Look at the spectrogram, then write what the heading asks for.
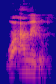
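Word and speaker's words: وَعَمِلُوا: അലിഫ് ആയിട്ട് വരും ആമനു വഅമിലു ആമനു കഴിഞ്ഞിട്ട് നിങ്ങൾക്ക് ഇങ്ങനെ ഇത് കാണാം സുക്കൂൻ ഉള്ളത് വഅമിലു കഴിഞ്ഞിട്ടും ആ സുക്കൂനുള്ള അലിഫ് കാണാം അതെന്തിനാ ആമനു വഅമിലു എന്ന് ഖുർആനിൽ എഴുതിയിട്ടുണ്ടാവും പക്ഷെ എന്തില്ല ഈ മുദവ്വറായ സുക്കൂൻ കണ്ടാൽ അതിന് ഉച്ചാരണം ഉണ്ടാവില്ല അമിലു അമലു എന്ന് ഉച്ചരിക്കേണ്ട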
